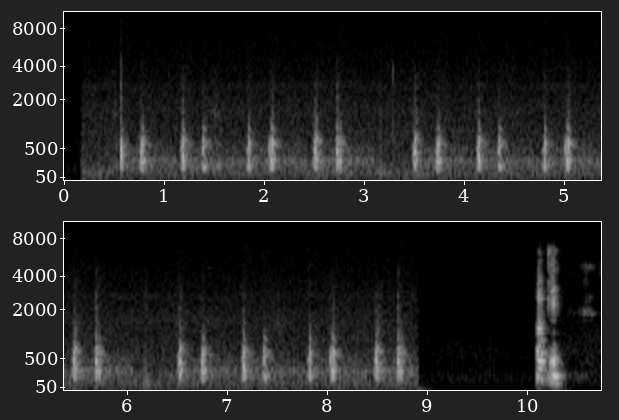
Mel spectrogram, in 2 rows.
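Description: Crisp paired heart sounds, lub then dub, at roughly 90 a minute: normal first and second heart sounds.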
